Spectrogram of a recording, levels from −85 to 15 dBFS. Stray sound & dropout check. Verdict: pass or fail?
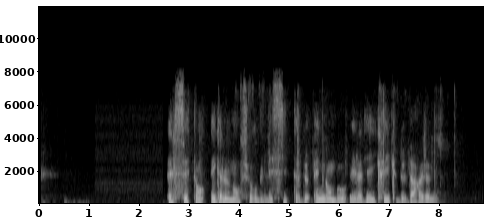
pass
